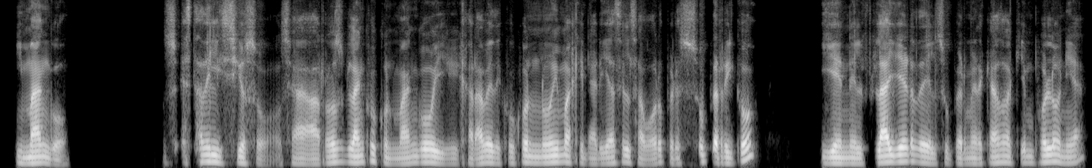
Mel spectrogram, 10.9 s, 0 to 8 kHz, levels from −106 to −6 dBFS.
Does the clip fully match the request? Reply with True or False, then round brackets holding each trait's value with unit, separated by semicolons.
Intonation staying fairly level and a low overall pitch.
False (3.3 semitones; 105 Hz)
